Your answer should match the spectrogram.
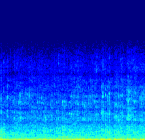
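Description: A vehicle engine running at idle, a steady low rumble of street traffic.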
